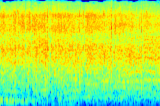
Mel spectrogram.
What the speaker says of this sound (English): Let's give all the graduates one more time a round of applause.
